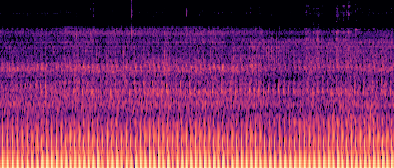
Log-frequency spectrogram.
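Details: Honda GL Max Neotech single-cylinder motorcycle engine after a full engine restoration. Even, steady idle of soft pulses with no knocks or rattles; a normal, healthy idle.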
